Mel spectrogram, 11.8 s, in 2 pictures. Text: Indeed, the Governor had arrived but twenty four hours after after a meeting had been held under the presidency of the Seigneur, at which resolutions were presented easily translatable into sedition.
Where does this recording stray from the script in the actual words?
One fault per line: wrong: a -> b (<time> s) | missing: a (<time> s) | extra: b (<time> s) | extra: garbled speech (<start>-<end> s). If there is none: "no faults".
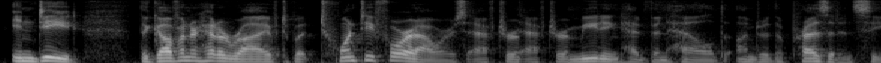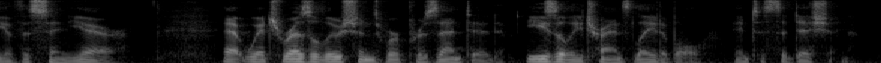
no faults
